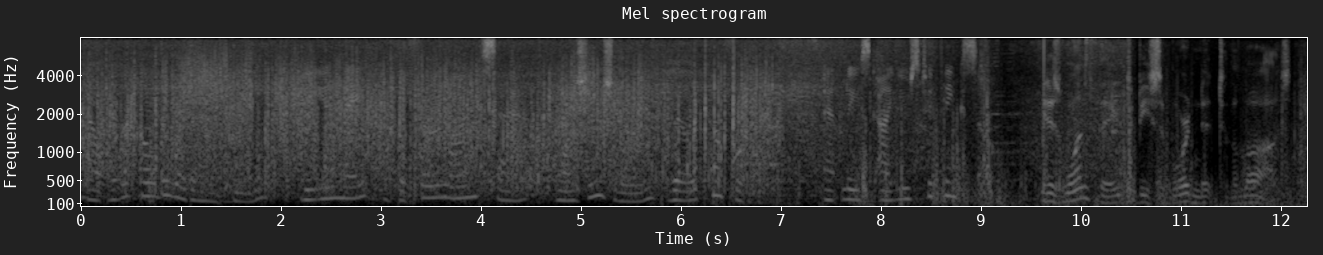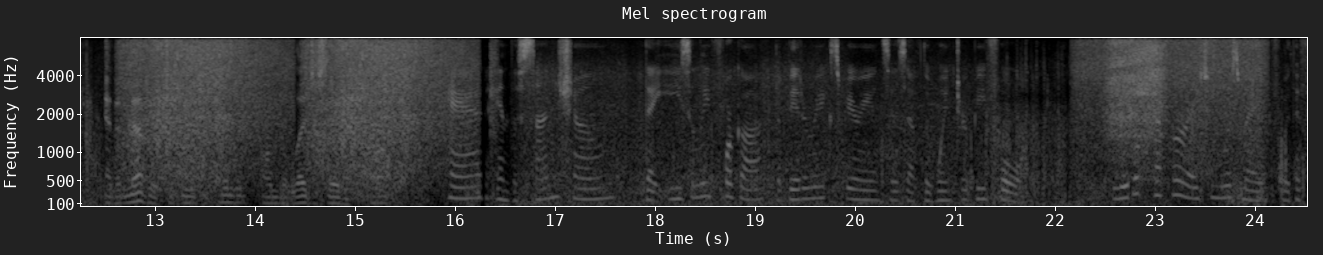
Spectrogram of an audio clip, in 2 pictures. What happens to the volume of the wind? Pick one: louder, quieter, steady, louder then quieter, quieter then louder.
steady.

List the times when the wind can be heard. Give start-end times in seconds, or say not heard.
0.0-24.4.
